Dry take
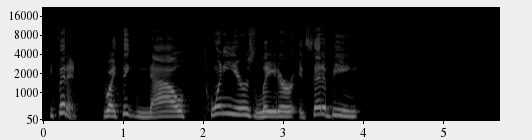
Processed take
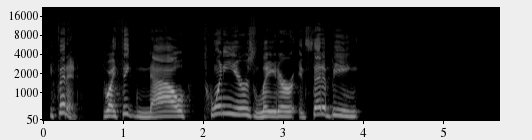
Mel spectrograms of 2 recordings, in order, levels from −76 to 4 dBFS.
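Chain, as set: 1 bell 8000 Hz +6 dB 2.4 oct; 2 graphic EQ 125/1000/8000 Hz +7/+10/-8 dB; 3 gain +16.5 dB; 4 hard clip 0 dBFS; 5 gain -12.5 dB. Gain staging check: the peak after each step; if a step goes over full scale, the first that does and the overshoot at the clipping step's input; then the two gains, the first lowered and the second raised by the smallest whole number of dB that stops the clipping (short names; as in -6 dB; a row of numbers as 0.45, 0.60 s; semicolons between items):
-22.5, -19.5, -3.0, -3.0, -15.5 dBFS; no overload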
